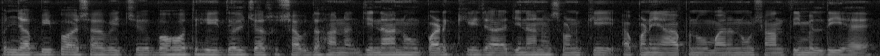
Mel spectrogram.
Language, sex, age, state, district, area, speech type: Punjabi, male, 18-30, Punjab, Rupnagar, urban, spontaneous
